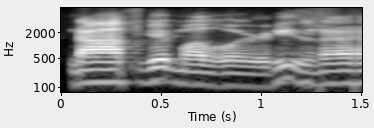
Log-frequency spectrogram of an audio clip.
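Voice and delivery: plain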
